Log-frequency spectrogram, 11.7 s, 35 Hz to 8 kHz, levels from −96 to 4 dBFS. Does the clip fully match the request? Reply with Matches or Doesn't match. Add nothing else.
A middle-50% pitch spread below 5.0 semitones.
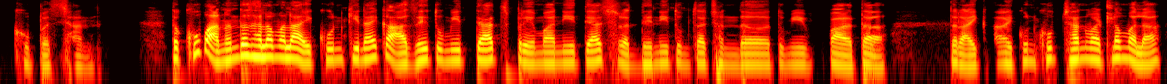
Doesn't match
